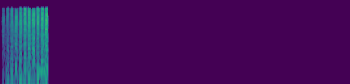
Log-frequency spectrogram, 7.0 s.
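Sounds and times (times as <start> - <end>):
helicopter blades: 0.0 - 1.0.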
